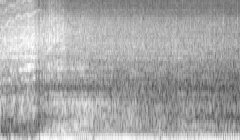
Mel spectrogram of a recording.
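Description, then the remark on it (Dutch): A Porsche Macan S car engine revs loudly, a deep throaty rumble that surges briefly and then holds a steady growl, with no voices. “Dan is het misschien tijd dat u naar de nieuwe Porsche Macan S luistert.”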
